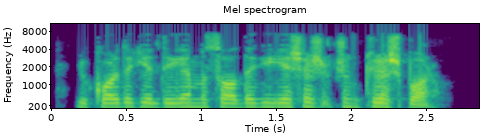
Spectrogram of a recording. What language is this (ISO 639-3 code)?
uzb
